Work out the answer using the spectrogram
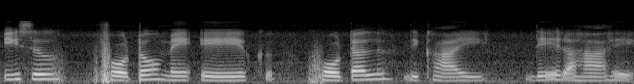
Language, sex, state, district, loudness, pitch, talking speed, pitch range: Hindi, female, Madhya Pradesh, Dhar, -19 LUFS, 190 Hz, 85 wpm, 180-220 Hz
